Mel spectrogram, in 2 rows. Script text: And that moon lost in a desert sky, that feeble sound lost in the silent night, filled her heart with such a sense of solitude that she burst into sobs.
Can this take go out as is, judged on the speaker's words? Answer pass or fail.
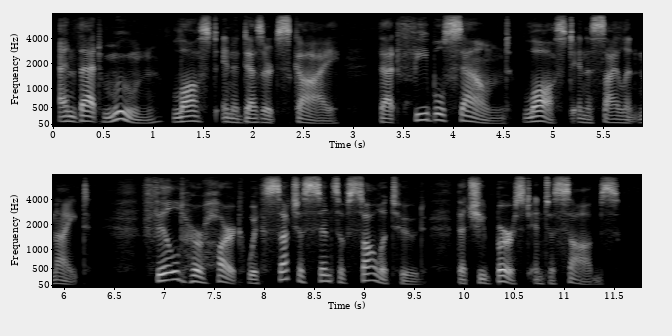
fail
